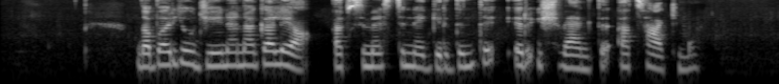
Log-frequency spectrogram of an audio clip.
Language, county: Lithuanian, Šiauliai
